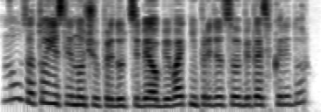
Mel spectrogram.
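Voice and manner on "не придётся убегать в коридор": ordinary delivery, nothing marked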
